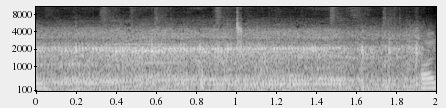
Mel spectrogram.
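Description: Motorcycle running steadily on the road while being ridden, its engine sound mixed with riding noise.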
